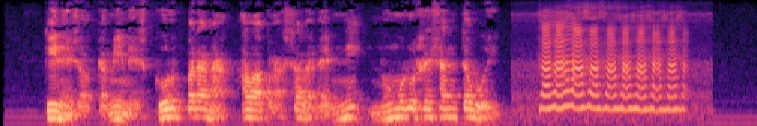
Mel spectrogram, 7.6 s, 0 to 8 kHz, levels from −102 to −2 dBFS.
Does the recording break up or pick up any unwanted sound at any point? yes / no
yes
